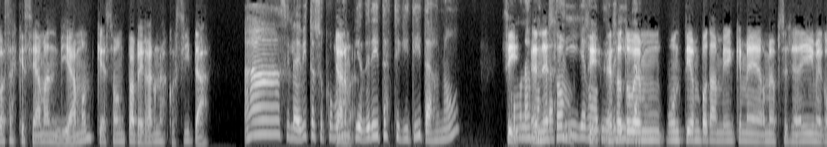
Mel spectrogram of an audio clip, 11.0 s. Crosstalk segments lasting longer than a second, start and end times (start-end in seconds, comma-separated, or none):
6.8-8.6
